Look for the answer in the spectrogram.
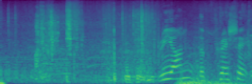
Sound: scraping soil

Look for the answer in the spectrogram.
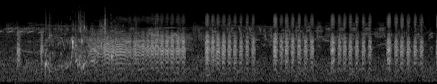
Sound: cackling

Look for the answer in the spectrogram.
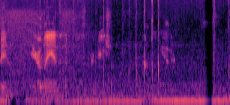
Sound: audio breaks up

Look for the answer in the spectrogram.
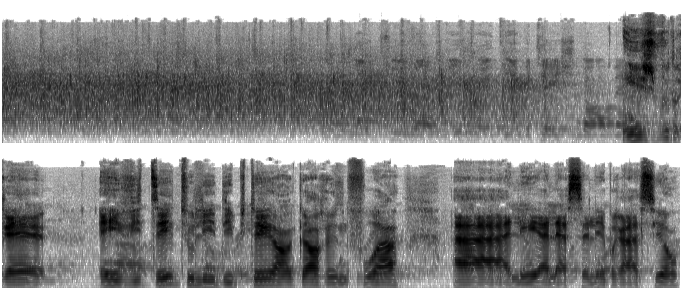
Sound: applause

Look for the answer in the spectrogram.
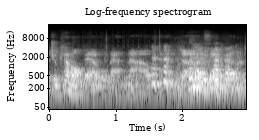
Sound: laughter

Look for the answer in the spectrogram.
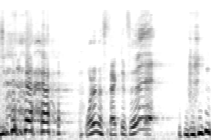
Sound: gagging noise

